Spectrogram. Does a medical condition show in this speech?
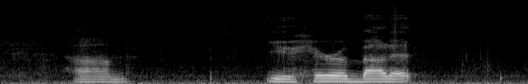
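Yes: ALS; about two years since diagnosis.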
